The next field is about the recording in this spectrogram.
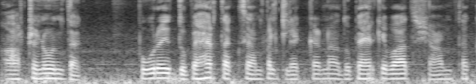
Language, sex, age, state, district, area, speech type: Urdu, male, 18-30, Delhi, Central Delhi, urban, spontaneous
